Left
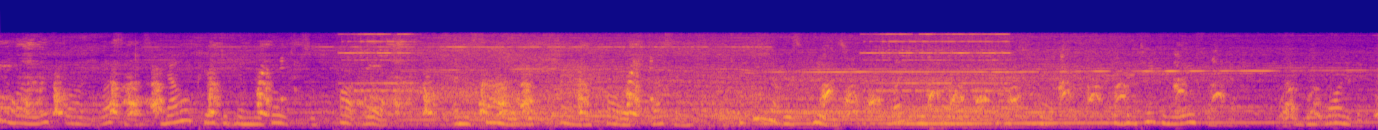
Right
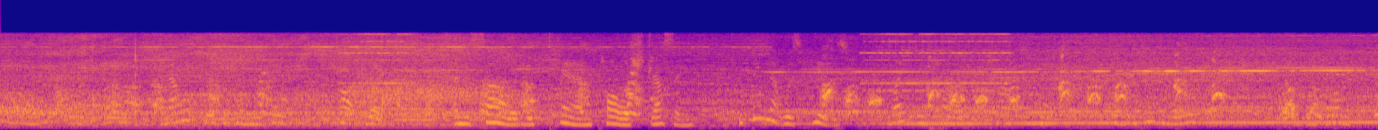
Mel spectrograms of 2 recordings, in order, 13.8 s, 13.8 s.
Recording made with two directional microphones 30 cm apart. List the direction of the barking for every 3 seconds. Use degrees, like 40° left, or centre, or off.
60° left, 60° left, 30° left, centre, 20° right.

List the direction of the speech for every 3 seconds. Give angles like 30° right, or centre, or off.
10° left, 10° right, 10° right, 10° left, 10° left.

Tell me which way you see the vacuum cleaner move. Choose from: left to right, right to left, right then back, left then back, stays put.
left then back.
